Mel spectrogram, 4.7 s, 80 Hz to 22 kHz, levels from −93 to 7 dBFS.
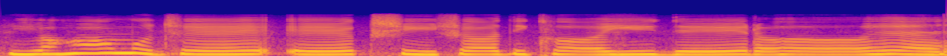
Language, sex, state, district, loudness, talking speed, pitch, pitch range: Hindi, female, Madhya Pradesh, Katni, -10 LUFS, 100 wpm, 230 Hz, 215-245 Hz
